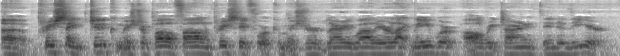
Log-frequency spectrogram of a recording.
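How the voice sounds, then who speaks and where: Older man, halting, slightly distant mic. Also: mid-range voice, flat delivery, a little mellow. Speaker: county judge, interview guest. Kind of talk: explanatory interview answers. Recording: distant mic, noticeable background noise.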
